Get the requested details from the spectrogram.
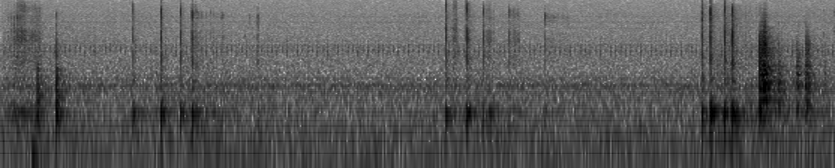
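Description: Long red stiletto nail tips tap and lightly scratch a flat, dark grey, matte surface of a solid chalkboard. Short, sharp, bright clicks come in three loose bursts separated by quiet pauses, with a brief scratchy stroke near the end.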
